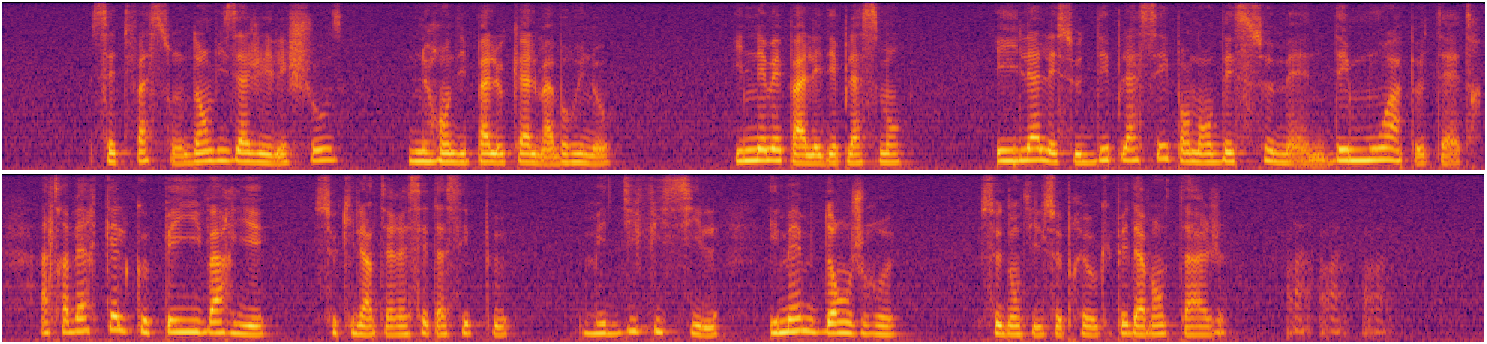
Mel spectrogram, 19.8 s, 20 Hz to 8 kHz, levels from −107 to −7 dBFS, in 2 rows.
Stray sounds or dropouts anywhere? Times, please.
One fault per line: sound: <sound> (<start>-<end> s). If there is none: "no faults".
sound: laugh (18.4-19.2 s)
